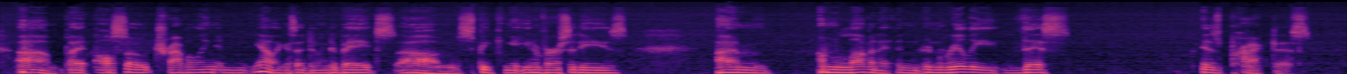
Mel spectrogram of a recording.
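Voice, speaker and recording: A fairly low-pitched man's voice, somewhat breathy and dark and mellow in tone, with an American accent. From US West Coast, Ventura County, California. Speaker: talk show host and atheist activist. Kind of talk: casual interview. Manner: hesitant, frequent repetitions and fillers.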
